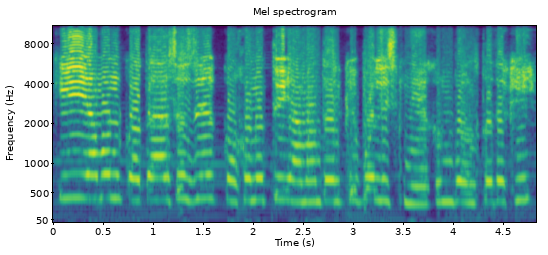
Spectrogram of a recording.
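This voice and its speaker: A woman as a little sister, very high voice, monotone, coaxing, whiny, timid, children's cartoon. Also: moderate pace, gravelly, music in the background. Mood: curious. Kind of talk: children's fairy-tale cartoon dub.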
